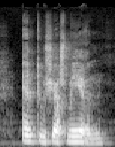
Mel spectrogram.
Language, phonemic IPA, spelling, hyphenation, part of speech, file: Dutch, /ˌɑn.tu.ʒɑsˈmeː.rə(n)/, enthousiasmeren, en‧thou‧si‧as‧me‧ren, verb, Nl-enthousiasmeren.ogg
- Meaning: to make enthusiastic, to cause a sensation of enthusiasm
